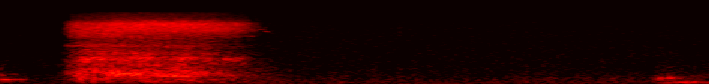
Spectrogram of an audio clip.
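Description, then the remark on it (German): A single deep, breathy inhale through the nose during a guided breathing exercise lasts about a second, fairly loud with a hissy texture, followed by quiet stillness and a faint low murmur at the end. “Und noch einmal durch die Nase ein”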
